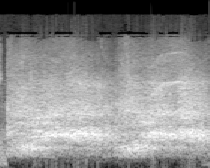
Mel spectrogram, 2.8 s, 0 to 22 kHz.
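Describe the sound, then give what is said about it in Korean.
A large crowd of more than 500 supporters at Donald Trump's Mar-a-Lago residence in Florida cheers and shouts continuously as Trump appears, a dense, loud roar of many voices with no pauses, swelling slightly toward the end. “이날 트럼프 전 대통령의 마러라고 자택에는 500명 이상의 지지자들이 운집했으며 이들은 트럼프 대통령이 모습을 드러내자 환호와 함성을 쏟아냈습니다.”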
